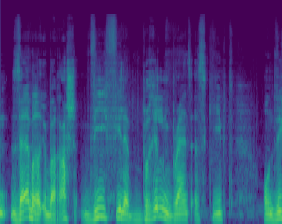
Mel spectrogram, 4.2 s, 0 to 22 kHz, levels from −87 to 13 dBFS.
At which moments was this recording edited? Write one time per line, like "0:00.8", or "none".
none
